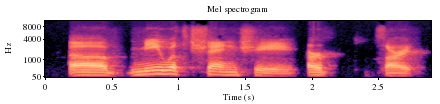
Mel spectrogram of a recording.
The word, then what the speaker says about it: Shang-Chi: On his birthday, like I think like last month or a few months ago, he actually like posted like, so it's actually pronounced Shang-Chi, and this is actually how you pronounce my name.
